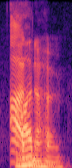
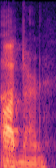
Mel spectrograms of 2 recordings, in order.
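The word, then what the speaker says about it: Ardnahoe: Ardnaho. Yeah. Ardnaho.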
